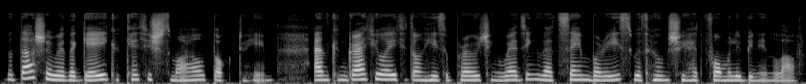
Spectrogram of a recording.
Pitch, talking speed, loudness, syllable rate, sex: 200 Hz, 195 wpm, -20 LUFS, 5.6 syllables/s, female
